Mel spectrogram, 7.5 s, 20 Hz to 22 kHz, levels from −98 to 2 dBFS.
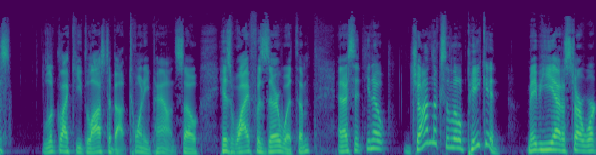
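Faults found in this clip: No audible faults in the speech signal: level, continuity and timing hold steady throughout, with no symptom to trace to any component.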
